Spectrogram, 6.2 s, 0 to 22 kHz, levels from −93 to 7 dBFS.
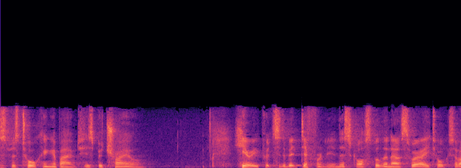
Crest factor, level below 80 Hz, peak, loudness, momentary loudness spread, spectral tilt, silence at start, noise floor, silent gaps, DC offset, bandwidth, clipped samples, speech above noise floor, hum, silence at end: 18 dB; -60 dBFS; -2 dBFS; -19 LUFS; 11 LU; -3 dB/octave; 0 s; -49 dBFS; none; under 0.1%; 8.6 kHz; under 0.1%; 30 dB; none; 0 s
